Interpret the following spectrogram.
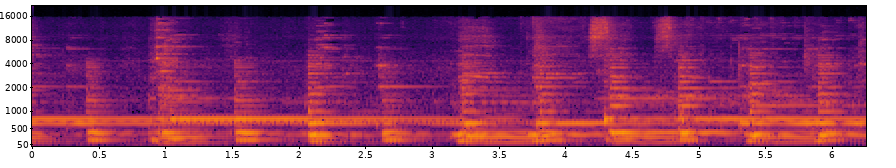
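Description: A children's ensemble of Orff metallophones, metal bars struck with mallets, playing a simple repeating pattern at about two strokes a second, the notes ringing on and overlapping.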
